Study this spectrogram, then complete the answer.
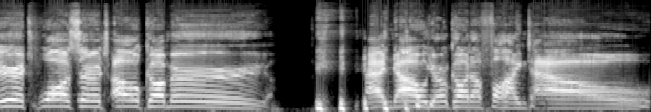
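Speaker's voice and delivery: very loud, high, distant booming call. Imagining the walking cauldron a hundred years on, calling from the distance: booming voice. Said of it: "there's just gonna be this booming voice".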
